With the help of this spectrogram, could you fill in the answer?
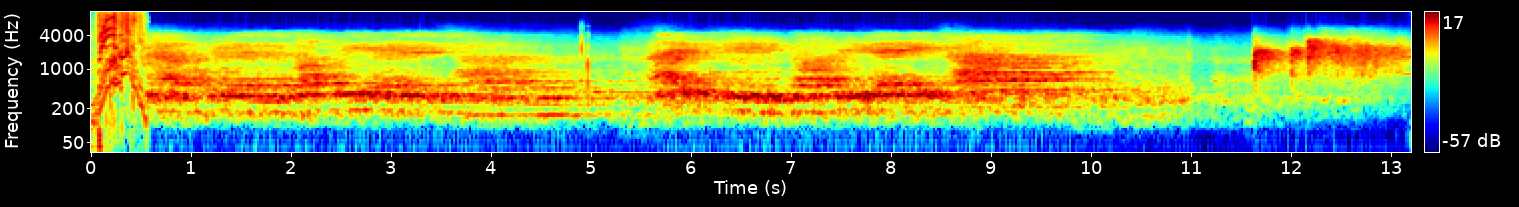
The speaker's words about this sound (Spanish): Así se escuchaban los rezos y aplausos de miles de jóvenes dentro del cementerio de Aichi.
